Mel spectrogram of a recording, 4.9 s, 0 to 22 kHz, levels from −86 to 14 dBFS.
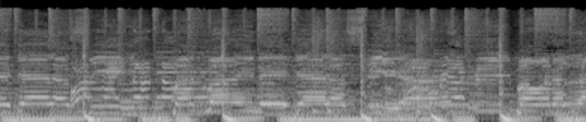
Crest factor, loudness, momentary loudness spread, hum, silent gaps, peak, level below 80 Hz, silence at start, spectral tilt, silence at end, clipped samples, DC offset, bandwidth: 10 dB; -17 LUFS; 2 LU; none; none; -6 dBFS; -20 dBFS; 0 s; -4.5 dB/octave; 0 s; under 0.1%; under 0.1%; 17 kHz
